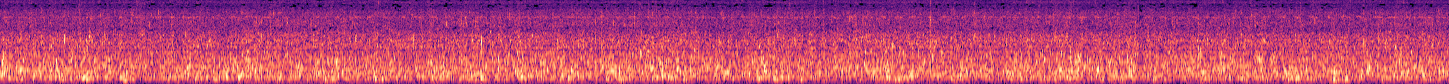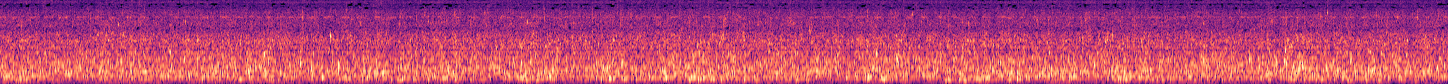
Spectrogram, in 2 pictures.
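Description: Rocky stream flowing over stones, a steady, even wash of running water.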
